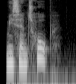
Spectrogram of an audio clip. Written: misantrop

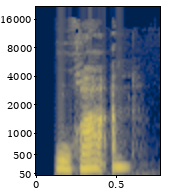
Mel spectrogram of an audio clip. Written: uran

